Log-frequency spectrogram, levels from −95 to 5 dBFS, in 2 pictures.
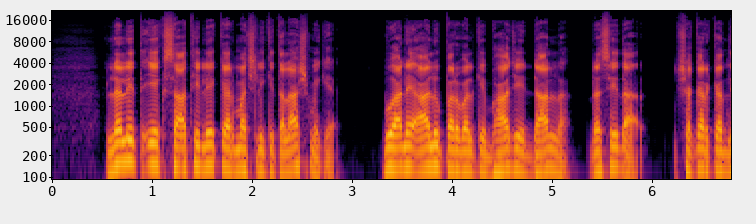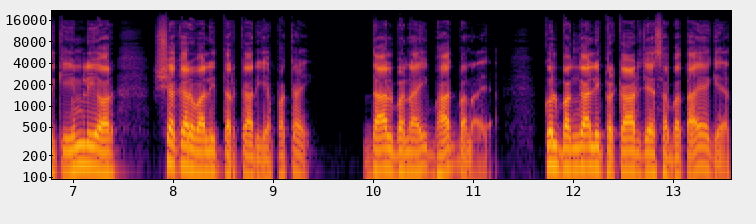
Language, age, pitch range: Hindi, 50-69, 110-130 Hz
